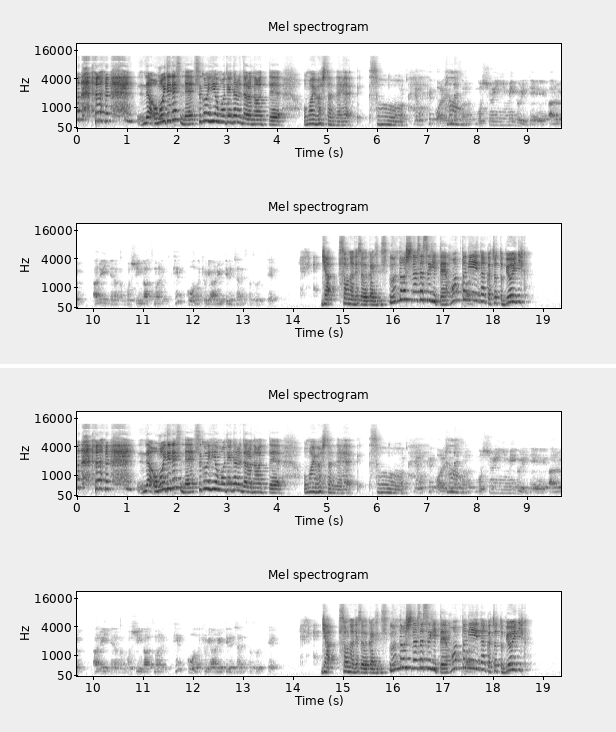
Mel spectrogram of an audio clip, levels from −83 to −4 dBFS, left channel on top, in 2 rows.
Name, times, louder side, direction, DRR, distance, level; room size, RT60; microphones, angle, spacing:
voice 1, 0.0-5.5 5.8-6.8 7.4-7.7 14.1-18.7, left 2 dB, 20° left, 3 dB, 2.2 m, -25 dB
voice 2, 6.3-13.6 17.4-17.7, equal, 65° left, 1 dB, 5.3 m, -42 dB
13.5 x 8.5 x 3.7 m, 0.39 s
head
